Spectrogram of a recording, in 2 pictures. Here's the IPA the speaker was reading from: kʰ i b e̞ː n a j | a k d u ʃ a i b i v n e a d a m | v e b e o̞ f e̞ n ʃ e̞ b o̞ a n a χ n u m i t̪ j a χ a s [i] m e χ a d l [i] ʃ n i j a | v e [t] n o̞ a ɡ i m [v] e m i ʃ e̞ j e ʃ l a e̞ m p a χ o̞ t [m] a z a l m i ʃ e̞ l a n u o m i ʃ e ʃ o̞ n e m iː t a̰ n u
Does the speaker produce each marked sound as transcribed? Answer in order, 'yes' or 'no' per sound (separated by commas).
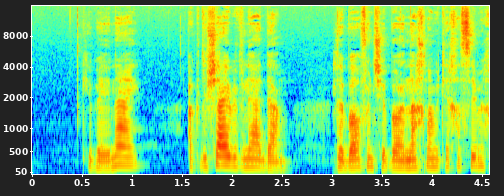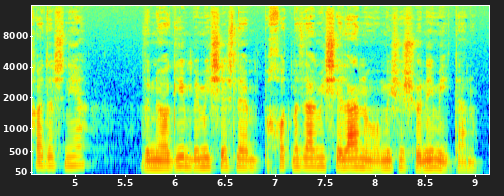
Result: yes, no, no, no, yes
